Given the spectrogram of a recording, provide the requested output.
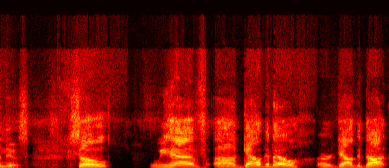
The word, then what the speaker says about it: Gadot: So we have Gal Gadot, or Gal Gadot. How do you pronounce her name? Once again, I'm horrible with names. Mrs. Fry. Go. Very French. Gardot. What is it? Gardot.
